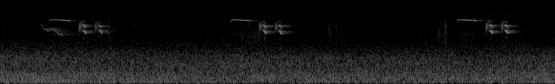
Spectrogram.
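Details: Japanese tit song, faint and high-pitched: three repeats of a thin whistled note followed by a quick doubled chip, roughly every two seconds, with constant background hiss and occasional rustling of dead leaves from footsteps.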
